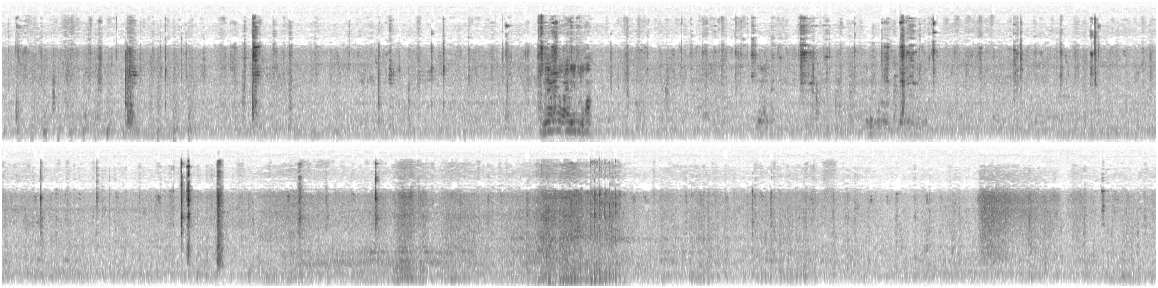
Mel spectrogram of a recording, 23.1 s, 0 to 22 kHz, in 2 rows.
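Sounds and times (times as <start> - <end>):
workshop background noise: 0.0 - 23.0
hand tools clinking on metal: 2.2 - 11.1.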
